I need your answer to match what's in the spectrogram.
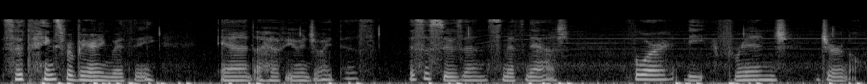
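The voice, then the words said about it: Hoarse voice. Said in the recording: “I'm almost over my laryngitis, but not quite”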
